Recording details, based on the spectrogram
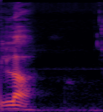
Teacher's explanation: हवा जो है वो जीभ के साइड से निकलती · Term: पार्श्विक व्यंजन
